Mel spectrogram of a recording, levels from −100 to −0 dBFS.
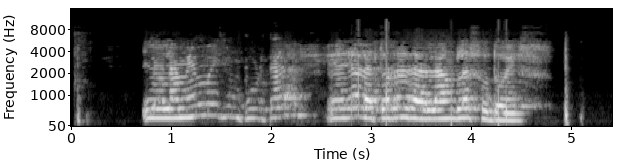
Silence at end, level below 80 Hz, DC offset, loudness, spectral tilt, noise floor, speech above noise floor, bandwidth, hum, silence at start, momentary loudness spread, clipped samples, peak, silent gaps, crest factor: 0.45 s; -56 dBFS; under 0.1%; -16 LUFS; -6.5 dB/octave; -82 dBFS; 66 dB; 6.4 kHz; none; 0.05 s; 16 LU; under 0.1%; -2 dBFS; none; 16 dB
